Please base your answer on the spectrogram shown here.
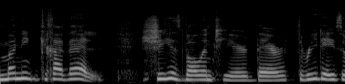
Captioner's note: speaking French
